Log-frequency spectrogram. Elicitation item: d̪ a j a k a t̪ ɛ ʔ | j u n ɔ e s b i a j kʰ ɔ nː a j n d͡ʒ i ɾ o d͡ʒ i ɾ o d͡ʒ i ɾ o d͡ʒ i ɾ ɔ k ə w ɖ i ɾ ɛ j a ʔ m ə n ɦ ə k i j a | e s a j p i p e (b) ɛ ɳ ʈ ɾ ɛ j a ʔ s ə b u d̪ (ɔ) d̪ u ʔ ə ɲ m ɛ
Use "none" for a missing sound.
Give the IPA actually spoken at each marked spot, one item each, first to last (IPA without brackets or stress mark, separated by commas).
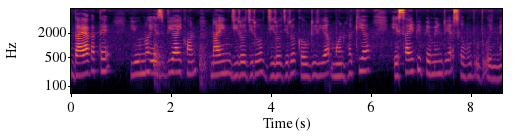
m, u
